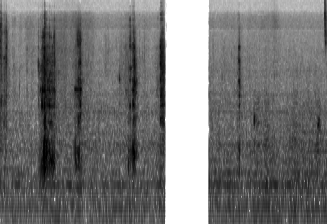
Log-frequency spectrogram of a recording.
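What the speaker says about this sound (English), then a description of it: "Sorry if you heard me crunching ice" Ice being crunched between the teeth, a few close, sharp bites spaced about half a second apart, then a brief silent gap and fainter chewing afterward, with no talk.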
